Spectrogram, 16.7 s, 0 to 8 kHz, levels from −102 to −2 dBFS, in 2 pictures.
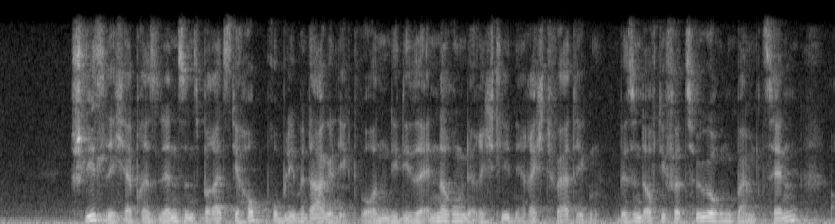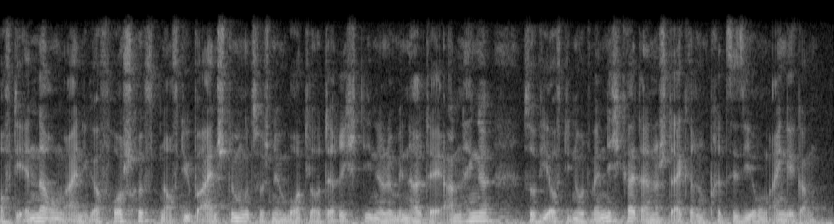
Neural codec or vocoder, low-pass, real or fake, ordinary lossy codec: none; 7.2 kHz; real; none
